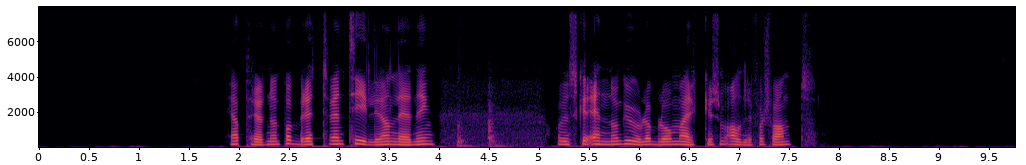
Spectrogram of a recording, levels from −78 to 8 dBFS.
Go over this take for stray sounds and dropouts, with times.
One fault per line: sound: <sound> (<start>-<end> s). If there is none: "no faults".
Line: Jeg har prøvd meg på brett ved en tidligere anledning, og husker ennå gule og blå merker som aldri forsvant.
sound: thud (4.2-4.8 s)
